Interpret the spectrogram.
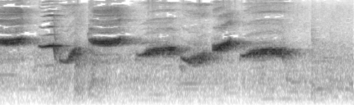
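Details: Rich, loud whistled phrases from a caged two-and-a-half-year-old Chinese hwamei, a big-bodied bird, slurring up and down in quick succession before fading out.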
